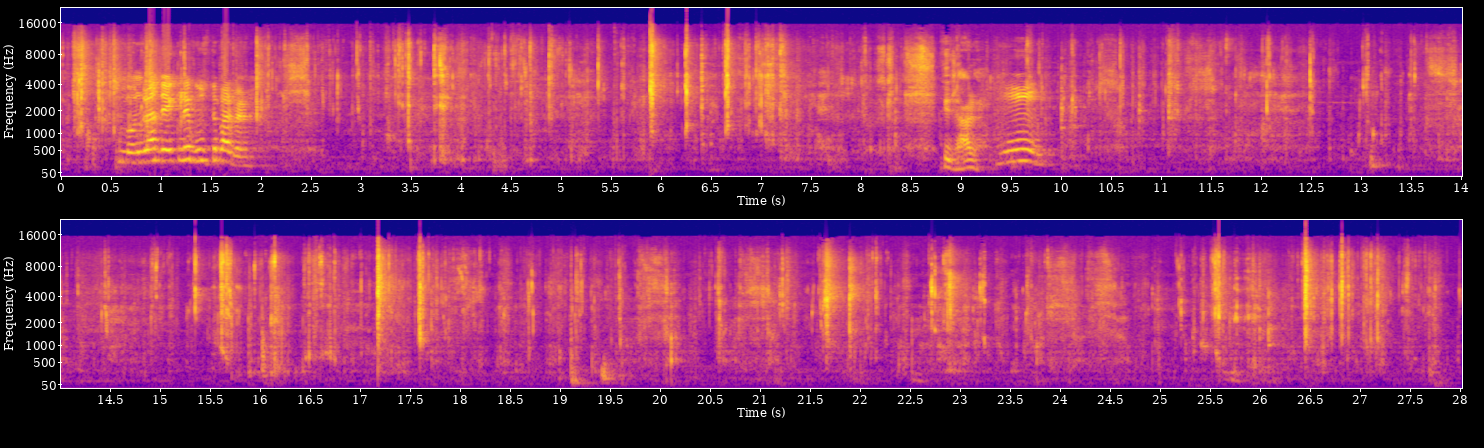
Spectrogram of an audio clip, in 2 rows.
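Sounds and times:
crunching crisp shells: 0.0s - 0.9s, 2.0s - 8.3s, 13.4s - 28.0s
wet chewing: 0.0s - 28.0s.

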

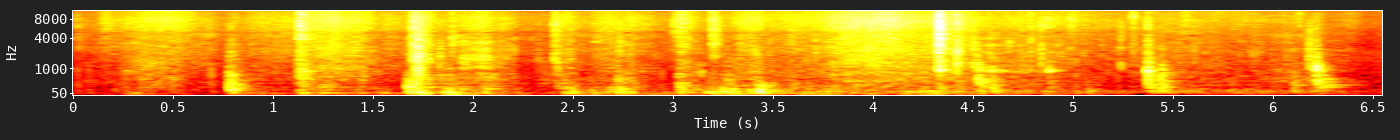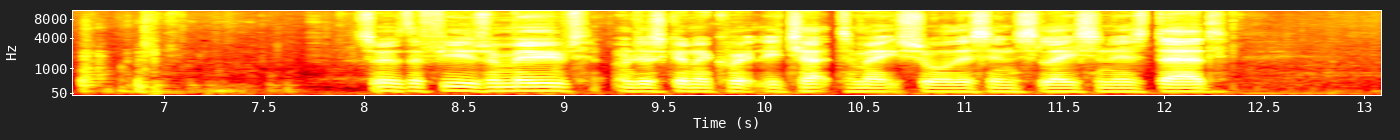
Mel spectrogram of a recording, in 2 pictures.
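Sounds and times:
rustling handling noise: 0.0s - 9.4s
footsteps on wooden floorboards: 0.6s - 3.8s, 4.5s - 7.7s.

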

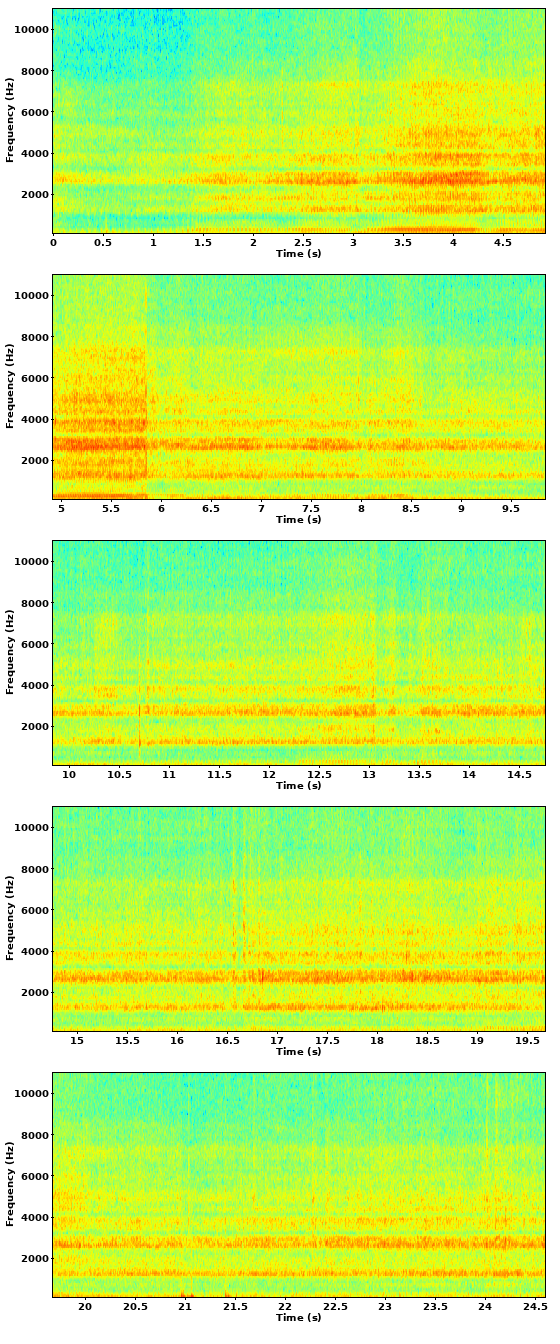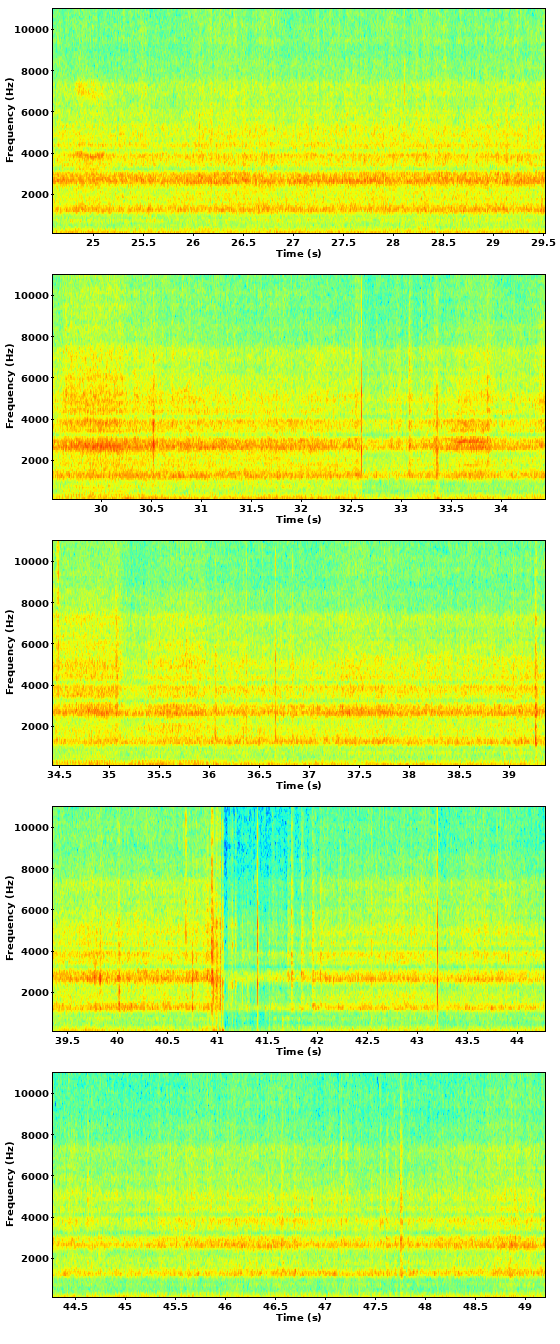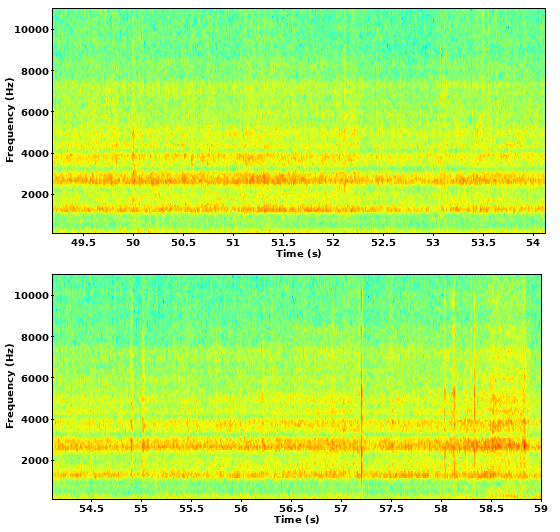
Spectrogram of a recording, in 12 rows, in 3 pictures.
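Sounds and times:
dirt bike engine running: 0.0s - 59.0s
wind noise on microphone: 19.8s - 22.2s.

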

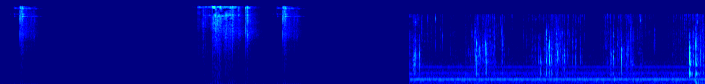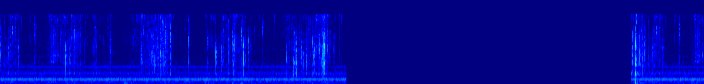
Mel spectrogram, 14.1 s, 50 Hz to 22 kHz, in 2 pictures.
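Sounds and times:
steady low hum: 4.1s - 10.5s.

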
